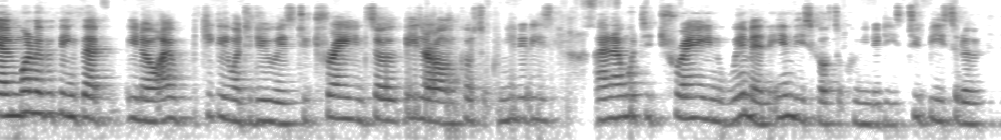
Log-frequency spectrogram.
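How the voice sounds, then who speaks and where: A woman's voice: mid-range voice, poor audio. A woman from Southeast Asia, a guest answering interview questions in an earnest way, explaining at length with frequent ums.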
